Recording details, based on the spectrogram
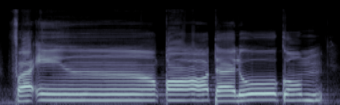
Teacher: नून साकिन है, नाक में आवाज़ पैदा करेंगे , क़ाफ खड़ा ज़बर है, ऊपर खींचेंगे, मोटा करेंगे, फ़ा ज़बर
